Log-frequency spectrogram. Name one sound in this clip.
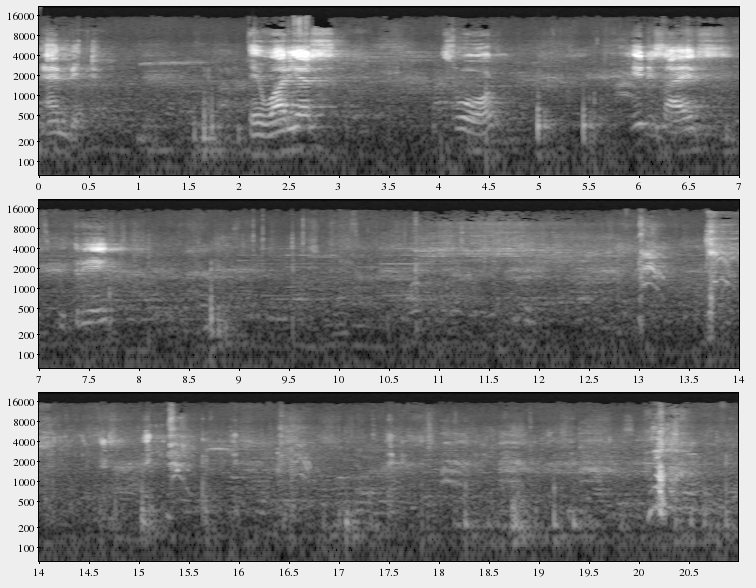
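An elderly man reads aloud into a microphone, slowly and with feeling.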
